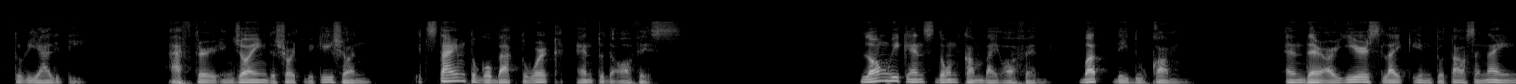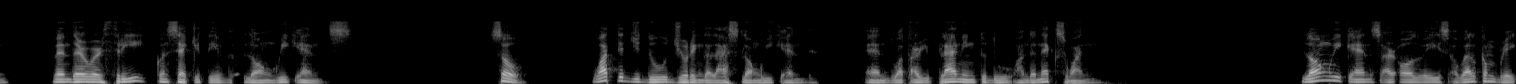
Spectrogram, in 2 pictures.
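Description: Nothing's actually wrong in this speech recording; it simply came over a call link that fits a G.722 codec, which is why there's nothing above 8 kHz, and that's just how that path normally sounds.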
